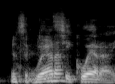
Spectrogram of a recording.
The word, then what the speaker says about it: Vinciquerra: Vinciquerra, yeah. Vinciquerra. How are we all getting this right before you? he's the pure, authentic Mexican in the room. I don't think you can see it. Yeah. Tony Vinciquerra recently told the Los Angeles Times that Kraven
